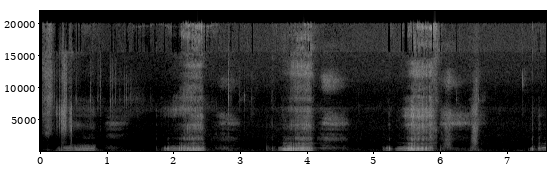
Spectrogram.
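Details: Nine-week-old boxer puppy sleeping on owner's lap: rough, rattling snores about 35 breaths per minute with brief snorts between; ordinary snoring.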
